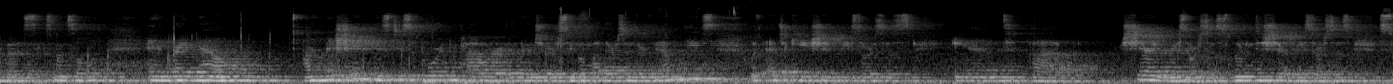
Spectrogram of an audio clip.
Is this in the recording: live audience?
yes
